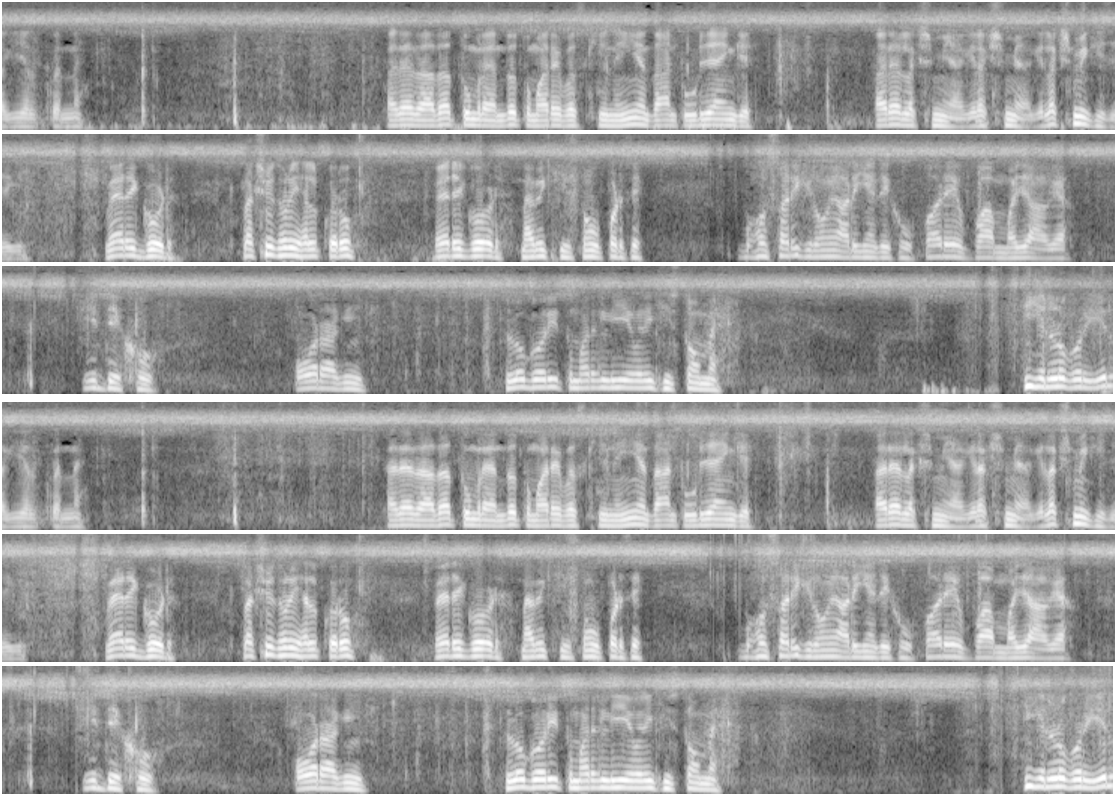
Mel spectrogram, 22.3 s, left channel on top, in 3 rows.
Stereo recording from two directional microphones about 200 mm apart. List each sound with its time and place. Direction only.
2.6 s cricket: 10° left (ahead or behind)
10.9 s cricket: 15° left (ahead or behind)
12.4 s speech: 15° right (ahead or behind)
16.8 s speech: 30° right (ahead or behind)
18.2 s cricket: 20° right (ahead or behind)
19.2 s cricket: 5° left (ahead or behind)
21.7 s speech: 5° right (ahead or behind)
